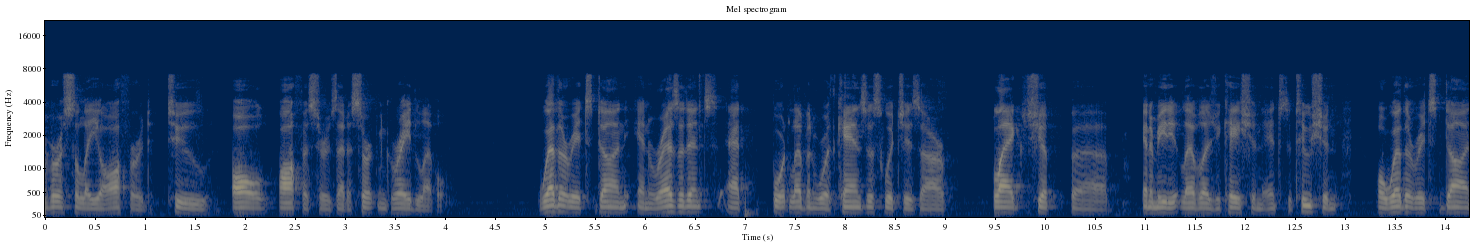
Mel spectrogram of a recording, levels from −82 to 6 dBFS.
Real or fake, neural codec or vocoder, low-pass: real; none; 7.2 kHz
